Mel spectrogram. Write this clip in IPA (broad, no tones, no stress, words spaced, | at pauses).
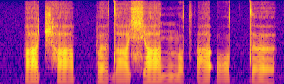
at͡ʃʰaː pːɜdaː ɕaːnːɔt͡sʼaːʔɔː tːɜ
